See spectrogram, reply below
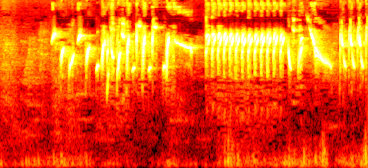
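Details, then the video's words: Continuous song of a European goldfinch: tumbling, tinkling twitters give way to a long run of rapid buzzy trilled notes, then further twitters and trills, over a low murmur of background noise. "طائر الحسون. اجمل الطيور المغردة Goldfinch. The most beautiful songbirds"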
